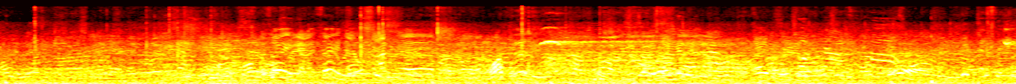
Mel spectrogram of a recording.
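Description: A crowd of young people chatter and talk all around outdoors.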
